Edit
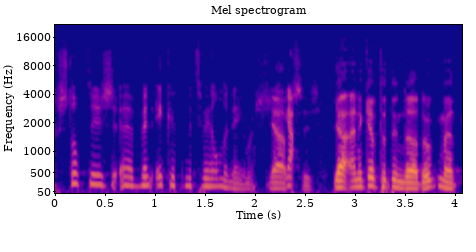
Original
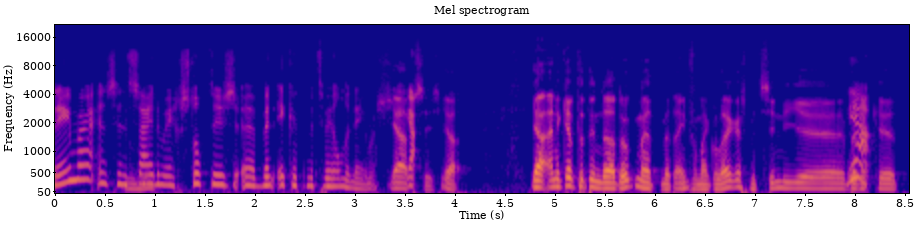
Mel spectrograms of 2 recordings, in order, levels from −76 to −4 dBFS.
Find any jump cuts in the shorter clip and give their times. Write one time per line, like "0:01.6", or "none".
0:02.6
